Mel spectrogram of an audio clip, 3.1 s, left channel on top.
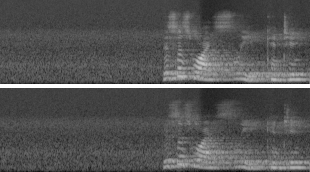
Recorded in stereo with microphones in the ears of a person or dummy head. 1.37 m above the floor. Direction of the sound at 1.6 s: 35° left (ahead or behind).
